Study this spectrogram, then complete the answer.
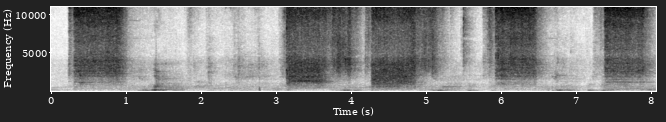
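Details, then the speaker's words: Booster water pump after moving the flow switch to the water filter housing outlet: motor hum and water rush start immediately as the tap opens and stop when it closes, no delay; pump now responds normally. "Ya, sensitif banget teman-teman. Langsung respon jadi tidak delay langsung teman-teman ya tanpa delay lagi"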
